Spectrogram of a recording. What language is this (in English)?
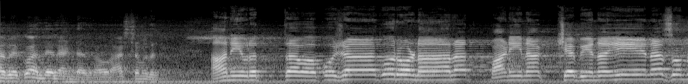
Kannada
